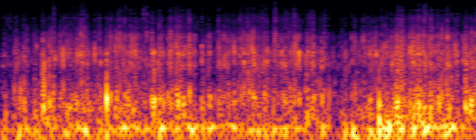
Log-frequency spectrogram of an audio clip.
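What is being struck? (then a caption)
Silicone bristle scrubber gloves. Pink silicone bristle scrubber gloves, worn on both hands, rub their bristled finger surfaces against each other up close. This makes a continuous dense, scratchy rustling with rapid small clicks and a steady low rumble underneath, holding an even level throughout.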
